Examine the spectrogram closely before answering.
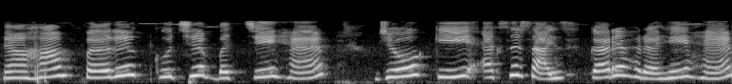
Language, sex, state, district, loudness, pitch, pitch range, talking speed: Hindi, female, Punjab, Pathankot, -13 LUFS, 340 Hz, 300-400 Hz, 80 wpm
